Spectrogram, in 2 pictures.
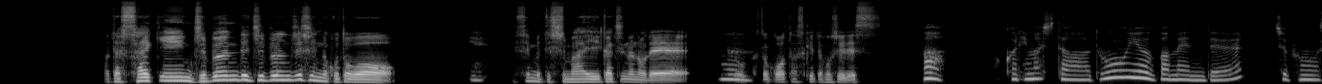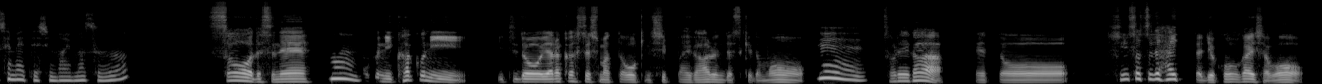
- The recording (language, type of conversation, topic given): Japanese, advice, 自分を責めてしまい前に進めないとき、どうすればよいですか？
- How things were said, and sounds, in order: none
